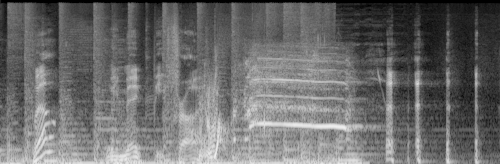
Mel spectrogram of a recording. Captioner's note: chick screaming; laughing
